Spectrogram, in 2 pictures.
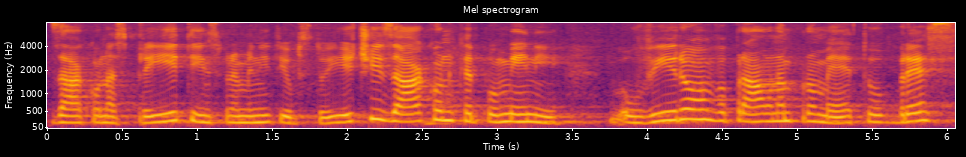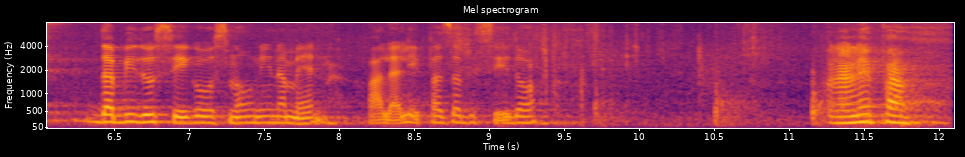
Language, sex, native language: Slovenian, female, Slovenian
